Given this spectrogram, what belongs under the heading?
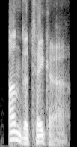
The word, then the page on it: undertaker: British English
